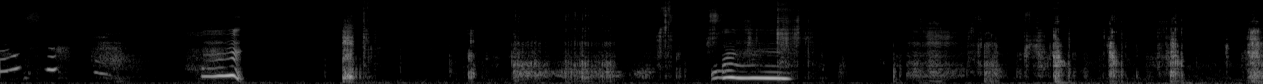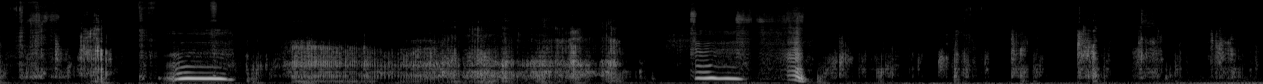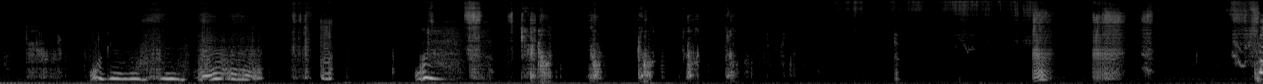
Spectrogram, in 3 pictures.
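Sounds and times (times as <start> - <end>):
soft chewing and eating: 2.6 - 37.8.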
